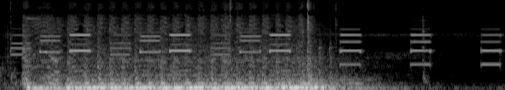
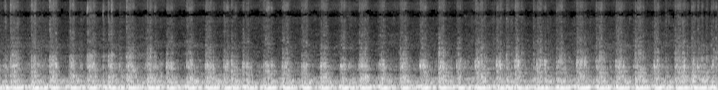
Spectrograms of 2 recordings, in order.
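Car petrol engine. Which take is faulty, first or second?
first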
